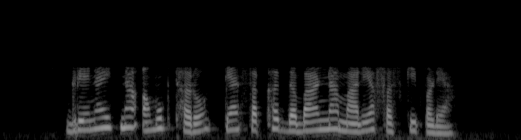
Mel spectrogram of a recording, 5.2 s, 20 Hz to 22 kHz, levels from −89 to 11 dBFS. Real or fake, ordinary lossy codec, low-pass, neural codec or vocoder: real; none; 3.6 kHz; none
